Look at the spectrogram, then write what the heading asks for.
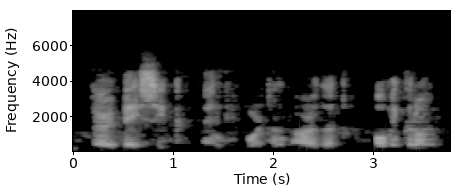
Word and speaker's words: Omicron: basic and important ordered Omicron and Omega are pronounced exactly the same in Reverse all so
